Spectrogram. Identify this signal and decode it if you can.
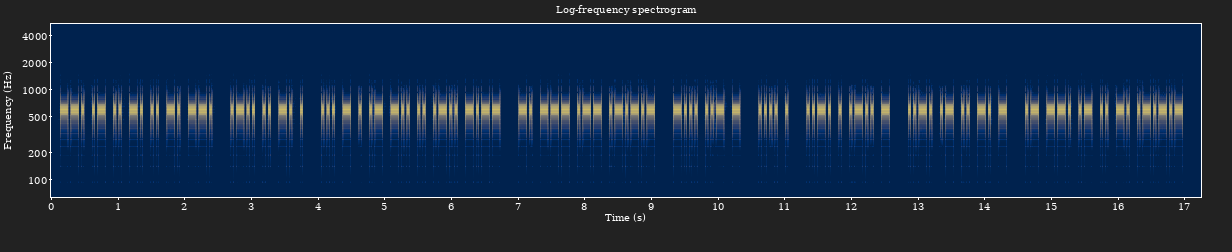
Morse code, heard as a keyed tone, about 30 wpm, 600 Hz. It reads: GAINING LINE STEADILY NOW. BUT HE FELT FAINT AGAIN.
